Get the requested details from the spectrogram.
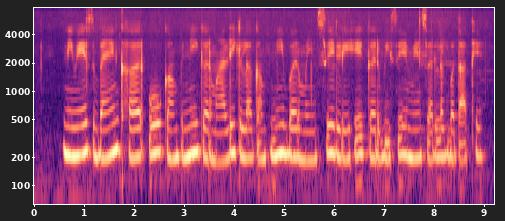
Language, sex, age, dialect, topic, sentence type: Chhattisgarhi, female, 51-55, Northern/Bhandar, banking, statement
